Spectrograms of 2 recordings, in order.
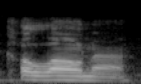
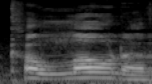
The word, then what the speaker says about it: Kelowna: It's hard for me to pronounce the name of the city that you were in. Is it Kelowna? – Kelowna, that's it.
